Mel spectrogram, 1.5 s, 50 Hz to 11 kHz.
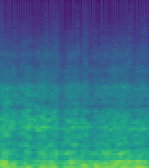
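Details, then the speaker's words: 2016 Dodge Challenger on Atturo AZ850 275/40/20 tires, window open: low, even road hum with no howl; normal quiet tire noise. "i'm opening the window up here so you can hear humming noise from the roadway to the tire"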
